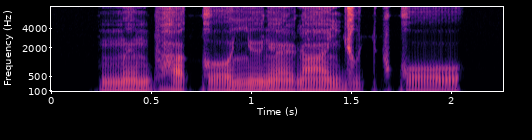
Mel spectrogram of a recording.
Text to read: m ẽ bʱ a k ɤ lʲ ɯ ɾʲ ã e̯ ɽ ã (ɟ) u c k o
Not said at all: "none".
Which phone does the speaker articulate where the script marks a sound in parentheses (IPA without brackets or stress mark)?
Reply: ɟ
